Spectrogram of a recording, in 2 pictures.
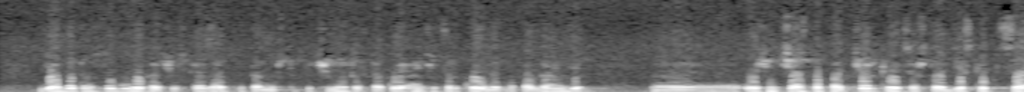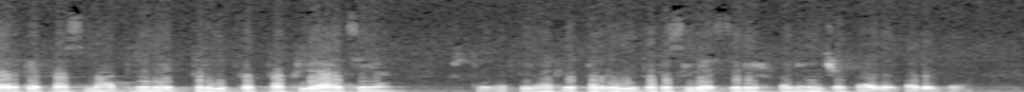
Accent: Moscow, Russia; Опять же, помните, я несчастный москвич.

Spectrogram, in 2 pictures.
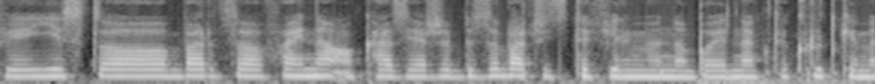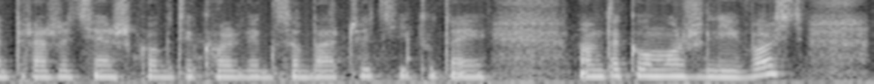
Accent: Nałęczów, Lublin Voivodeship, Poland; Bardzo, bardzo, bo ja jestem z Nałęczowa i Kazimierz Dolny no to jest miejsce, które bardzo często odwiedzam

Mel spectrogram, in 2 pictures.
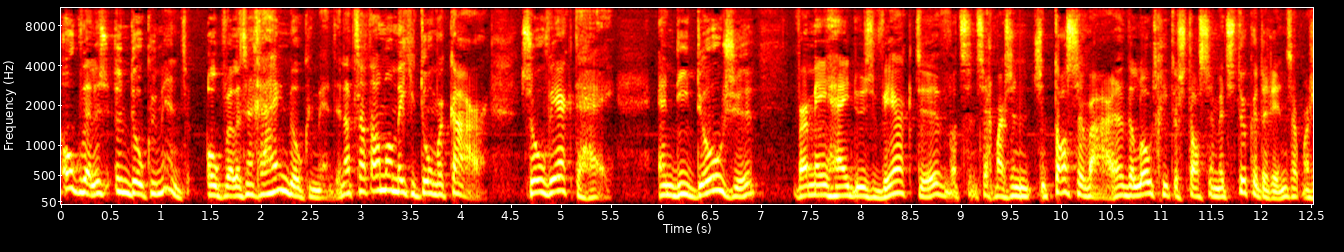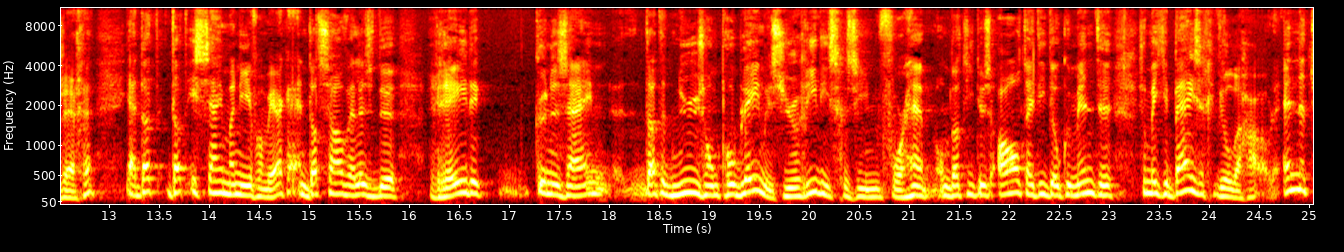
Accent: Netherlands; Ja, ik luister hier ook een beetje als een Nederlander naar. Ik bedoel, onze Nederlandse aanvalsplannen op Duitsland zijn strikt geheim.

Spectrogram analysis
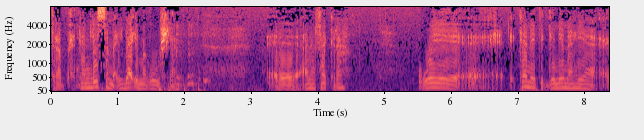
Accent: Sharqia Governorate, Egypt; هو كان من الاعيان عندنا في البلد في الريف، احنا من الشرقية، وكنا بنقضي يمكن اجازة الصيف من المدرسة كنا بنقضيها في البلد.

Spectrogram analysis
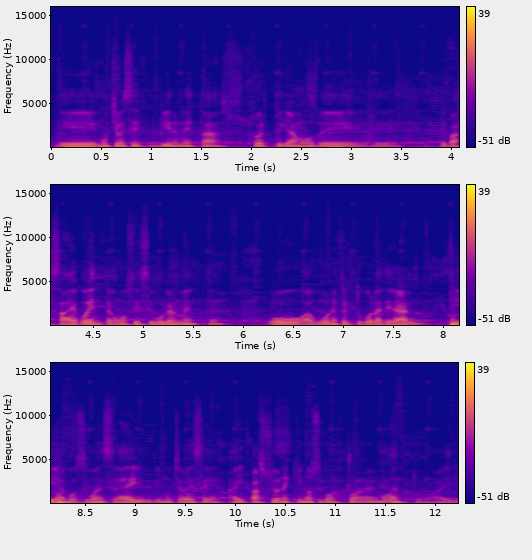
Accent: Chile; Cuando uno hace trámite, como buen chileno, uno anda atrasado

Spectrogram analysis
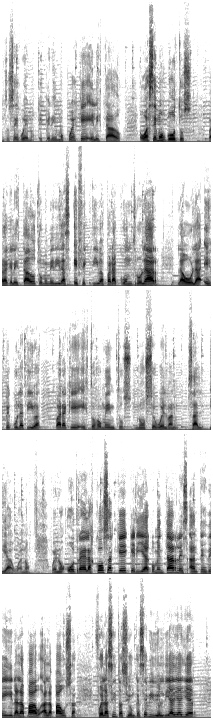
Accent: Venezuela; todos somos venezolanos

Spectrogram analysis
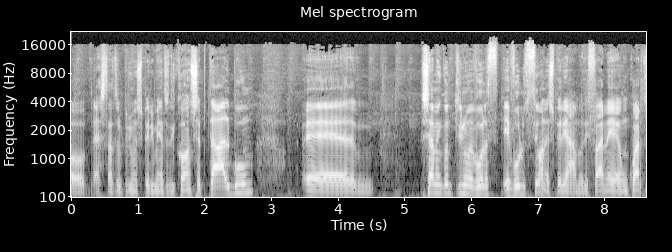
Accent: Emilia-Romagna, Italy; noi veniamo da un paesino in realtà, non siamo di Forlì, ma

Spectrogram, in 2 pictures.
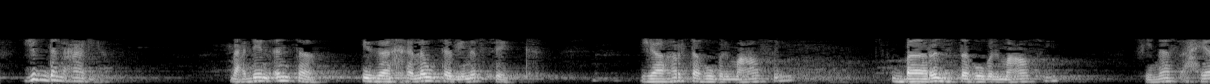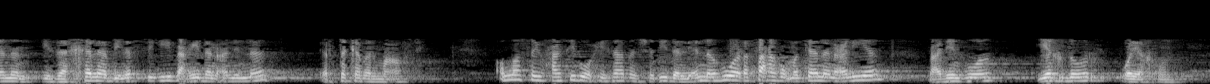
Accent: Damascus, Damascus Governorate, Syria; أنا أخبركم أكثركم ليس من أهل الشام، نحن والأساتذة من أهل الشام.

